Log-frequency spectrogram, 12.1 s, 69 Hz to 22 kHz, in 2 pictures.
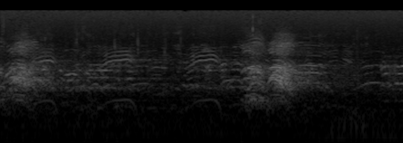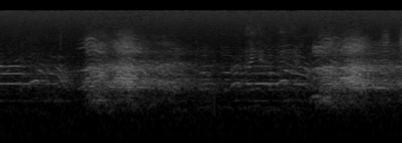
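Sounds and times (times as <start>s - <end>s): stadium crowd shouting: 0.0s - 12.0s.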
